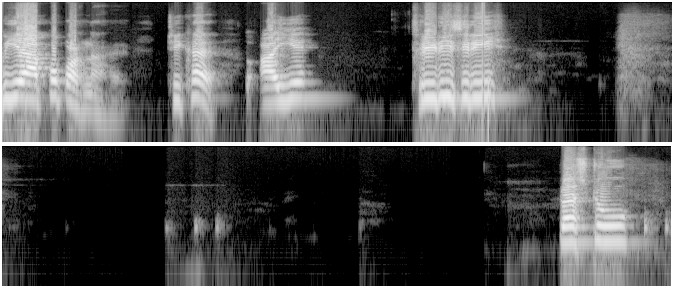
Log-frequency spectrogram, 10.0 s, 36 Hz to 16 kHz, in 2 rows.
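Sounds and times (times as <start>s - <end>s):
short faint breath out: 4.6s - 5.2s.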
